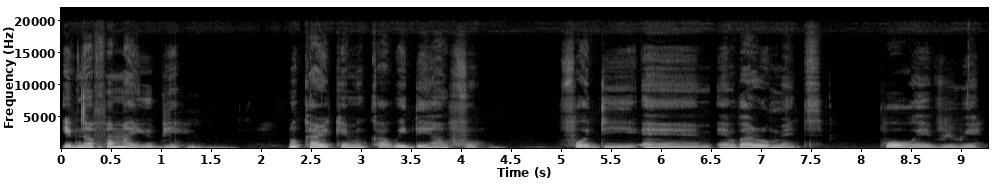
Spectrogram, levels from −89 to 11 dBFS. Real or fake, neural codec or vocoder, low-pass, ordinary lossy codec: real; none; 19.8 kHz; none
